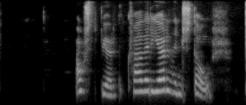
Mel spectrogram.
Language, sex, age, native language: Icelandic, female, 20-29, Icelandic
